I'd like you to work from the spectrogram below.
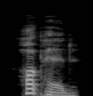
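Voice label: "hophead", Australian English; pronunciations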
